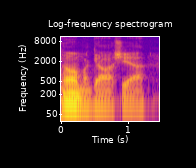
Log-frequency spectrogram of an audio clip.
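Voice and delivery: slow, proud tone, acted out. Retelling how people answer whether they've been busy: imitating a proud "busy" tone. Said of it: "you say it with that tone like".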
